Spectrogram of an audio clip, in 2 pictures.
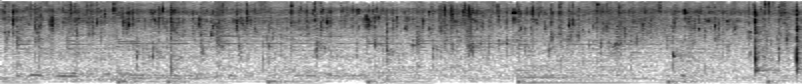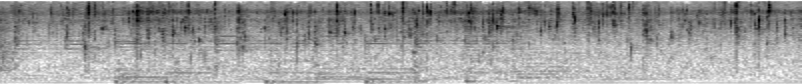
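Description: Batter-coated prawns frying in hot oil in a handi for prawn tempura, a steady close crackling hiss with watery bubbling and occasional sharper pops throughout.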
